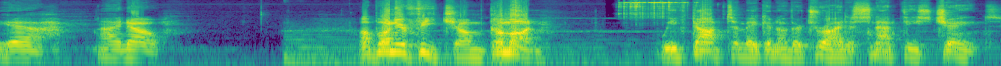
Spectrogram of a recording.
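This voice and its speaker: A man's raspy, put-on character voice at medium pitch, with very wide pitch swings, long, frequent pauses and faint background music. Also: fairly slow pace. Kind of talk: 1940s radio acting. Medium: stage play. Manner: steady, commanding.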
